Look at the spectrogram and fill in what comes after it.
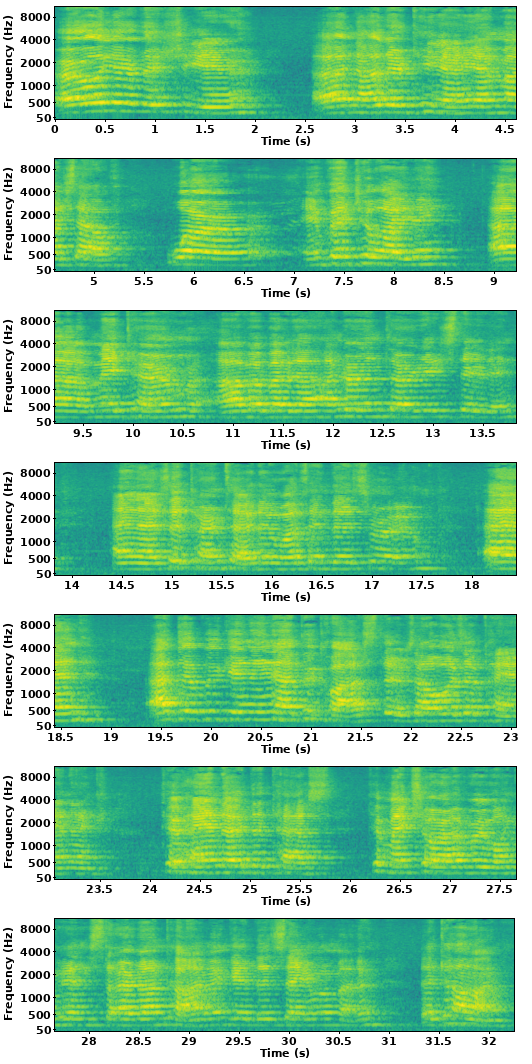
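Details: Adult man with cerebral palsy, dysarthric speech in cerebral palsy.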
